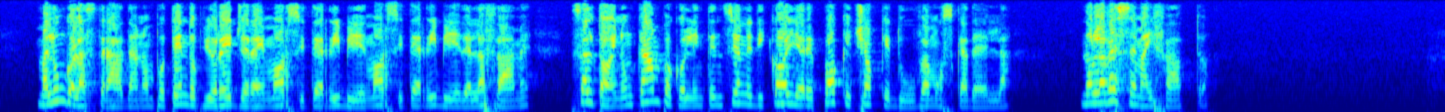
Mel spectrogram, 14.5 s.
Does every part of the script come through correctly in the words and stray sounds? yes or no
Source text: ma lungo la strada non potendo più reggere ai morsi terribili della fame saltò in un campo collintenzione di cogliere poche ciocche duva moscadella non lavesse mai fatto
no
